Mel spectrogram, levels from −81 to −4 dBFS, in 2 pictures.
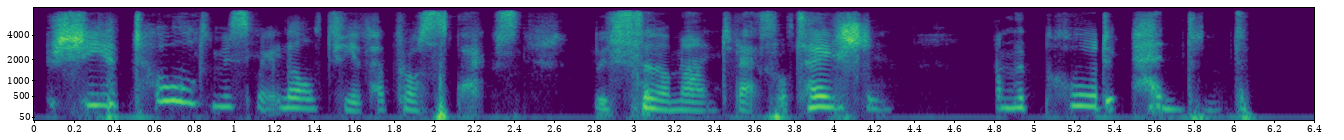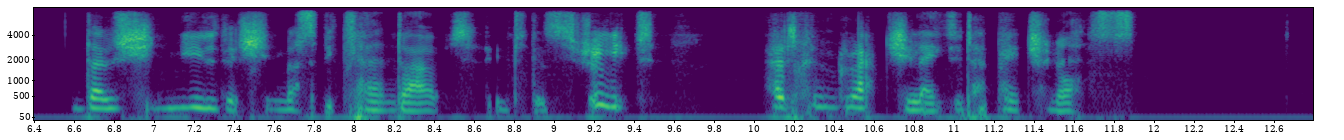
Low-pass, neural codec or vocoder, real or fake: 7.2 kHz; codec, 24 kHz, 1.5 kbps, HILCodec; fake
